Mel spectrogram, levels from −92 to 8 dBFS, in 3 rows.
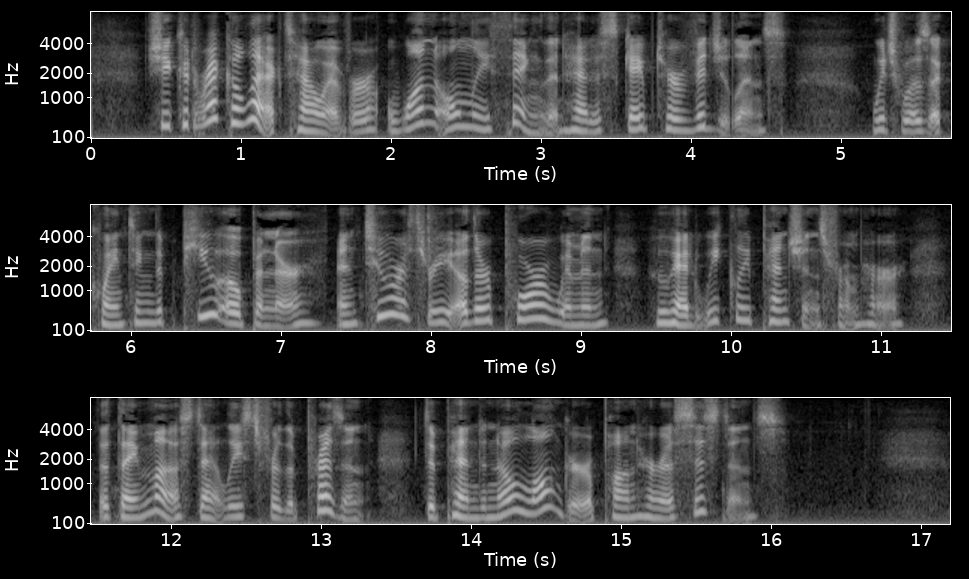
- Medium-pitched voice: No, high, 220 Hz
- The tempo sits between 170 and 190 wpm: No, average, 155 wpm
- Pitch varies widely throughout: Yes, wide, 6.1 semitones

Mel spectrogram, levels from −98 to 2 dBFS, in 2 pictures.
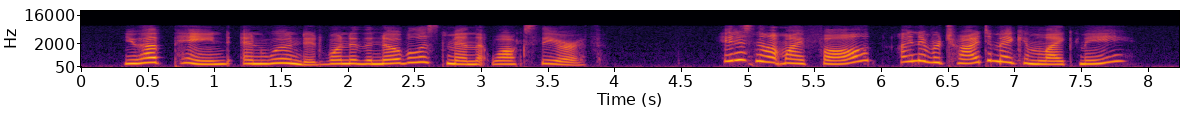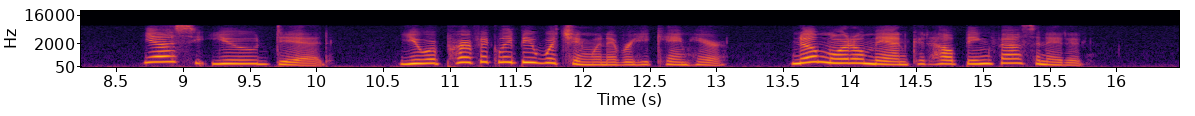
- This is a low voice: No, very high, 260 Hz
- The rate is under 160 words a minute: No, average, 165 wpm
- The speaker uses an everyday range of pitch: No, wide, 6.2 semitones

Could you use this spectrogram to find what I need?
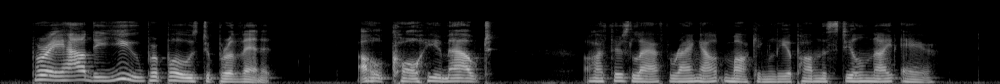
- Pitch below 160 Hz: Yes, medium, 140 Hz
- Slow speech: Yes, slow, 130 wpm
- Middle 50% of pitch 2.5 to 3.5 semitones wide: Yes, average, 3.2 semitones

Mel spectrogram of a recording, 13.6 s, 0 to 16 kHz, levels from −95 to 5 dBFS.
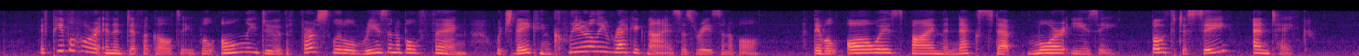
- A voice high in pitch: Yes, high, 215 Hz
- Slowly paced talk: No, average, 160 wpm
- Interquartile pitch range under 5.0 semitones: No, wide, 5.4 semitones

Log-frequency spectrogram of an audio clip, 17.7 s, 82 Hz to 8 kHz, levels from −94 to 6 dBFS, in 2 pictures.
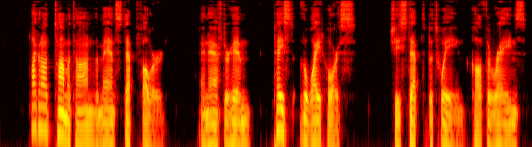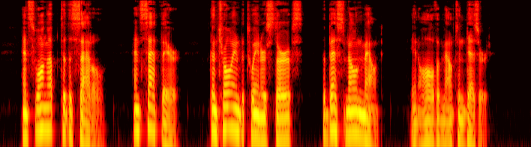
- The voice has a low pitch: Yes, very low, 95 Hz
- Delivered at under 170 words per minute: Yes, average, 140 wpm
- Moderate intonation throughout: No, wide, 7.3 semitones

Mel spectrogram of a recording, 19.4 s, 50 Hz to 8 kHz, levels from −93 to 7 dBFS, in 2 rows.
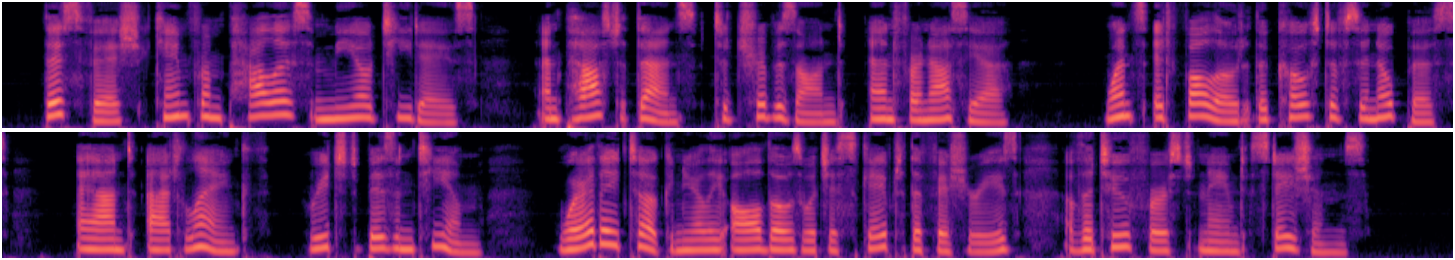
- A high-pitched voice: Yes, high, 205 Hz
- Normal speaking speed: No, slow, 125 wpm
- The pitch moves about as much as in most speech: Yes, average, 4.6 semitones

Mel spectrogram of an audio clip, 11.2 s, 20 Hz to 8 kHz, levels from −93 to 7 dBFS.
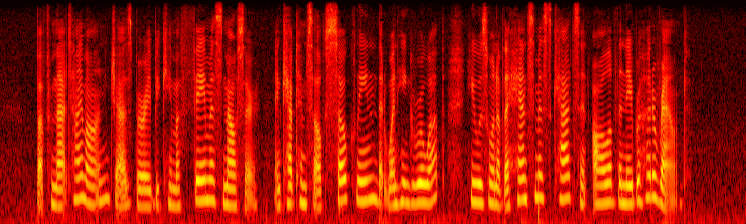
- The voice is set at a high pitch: Yes, high, 215 Hz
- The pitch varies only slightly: No, average, 3.6 semitones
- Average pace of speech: Yes, average, 180 wpm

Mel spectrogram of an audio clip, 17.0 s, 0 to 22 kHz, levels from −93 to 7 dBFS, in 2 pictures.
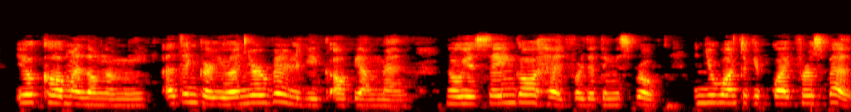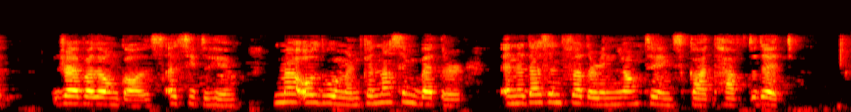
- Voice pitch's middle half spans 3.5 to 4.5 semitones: Yes, average, 4.0 semitones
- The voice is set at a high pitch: Yes, high, 225 Hz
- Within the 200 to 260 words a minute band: Yes, fast, 205 wpm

